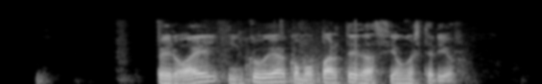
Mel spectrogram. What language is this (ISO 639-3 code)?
glg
